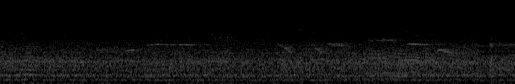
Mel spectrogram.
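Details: Wild honey bee colony living in a tree in the Augsburg city forest, Germany, in May, after surviving the winter and growing strong, with busy flight traffic at a shady spot near the ground; dense continuous buzzing of many bees, with faint bird chirps above.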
